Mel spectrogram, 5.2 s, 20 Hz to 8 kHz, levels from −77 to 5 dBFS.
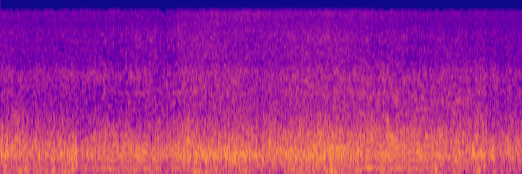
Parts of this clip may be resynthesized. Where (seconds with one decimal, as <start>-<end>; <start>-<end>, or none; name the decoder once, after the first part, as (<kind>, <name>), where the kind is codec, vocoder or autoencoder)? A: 1.0-1.8 (vocoder, HiFi-GAN); 3.6-4.3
